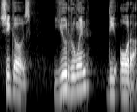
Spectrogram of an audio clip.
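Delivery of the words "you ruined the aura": put-on heaviest thick Indian accent, laid on. Quoting their mom after baking went wrong, in the thickest Indian accent. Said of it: "in the most thickest Indian accent".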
